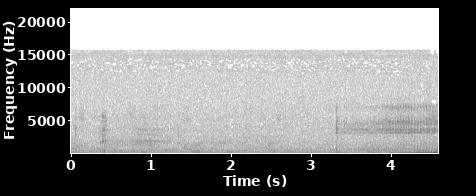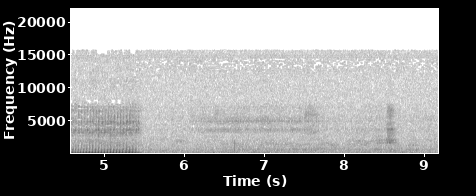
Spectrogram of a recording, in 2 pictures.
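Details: Tyson, an 8½-month-old Boxer pup, fast asleep on a bed, snoring loudly with his cheek flapping. One strong, low, rumbling snore swells mid-recording, with softer breathy rasps before and after in a quiet room.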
